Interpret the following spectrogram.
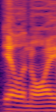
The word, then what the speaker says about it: Illinois: It's like Illinois in the East. It's like the S is silent, stupid.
